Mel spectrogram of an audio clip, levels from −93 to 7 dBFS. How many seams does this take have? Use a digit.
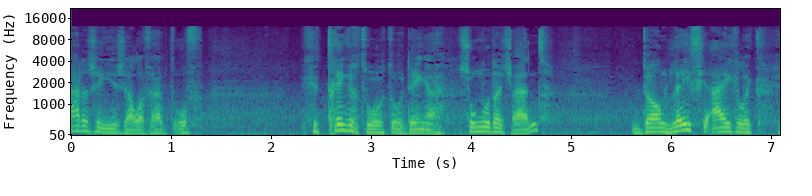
2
